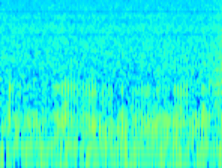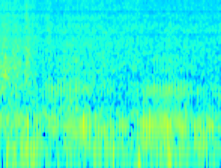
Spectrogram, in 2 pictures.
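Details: Affectionate purring from Aki, a Ragdoll kitten aged three months, right after waking: a low buzzing purr at the start and end, with a brief rustling noise in the middle.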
